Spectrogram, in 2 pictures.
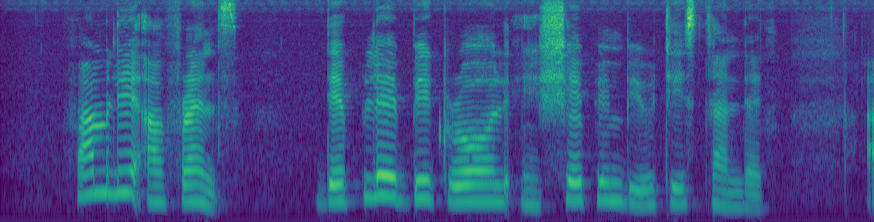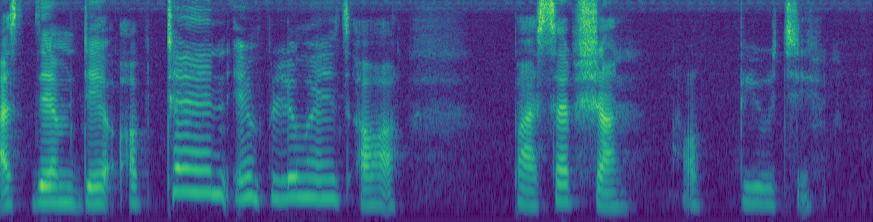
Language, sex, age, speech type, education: Nigerian Pidgin, female, 46-60, read, secondary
